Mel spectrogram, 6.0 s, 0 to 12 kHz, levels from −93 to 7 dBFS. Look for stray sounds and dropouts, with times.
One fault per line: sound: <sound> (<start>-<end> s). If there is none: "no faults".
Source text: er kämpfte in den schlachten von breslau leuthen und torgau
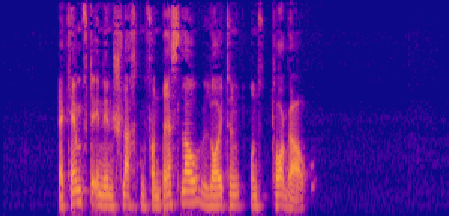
no faults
